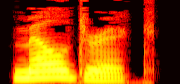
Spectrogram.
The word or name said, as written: meldrick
